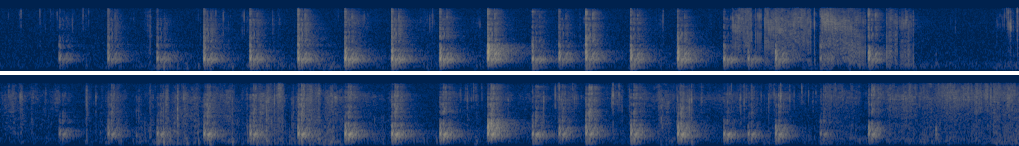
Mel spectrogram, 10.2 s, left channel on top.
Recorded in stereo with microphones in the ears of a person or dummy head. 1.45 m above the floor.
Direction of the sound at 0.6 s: 65° left (ahead or behind).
